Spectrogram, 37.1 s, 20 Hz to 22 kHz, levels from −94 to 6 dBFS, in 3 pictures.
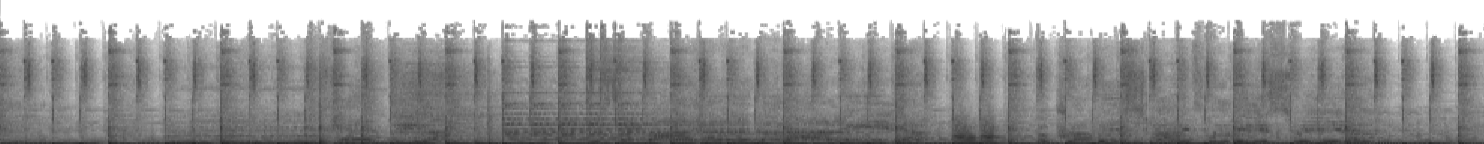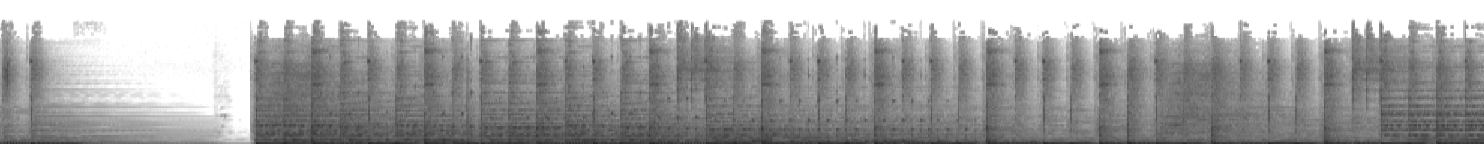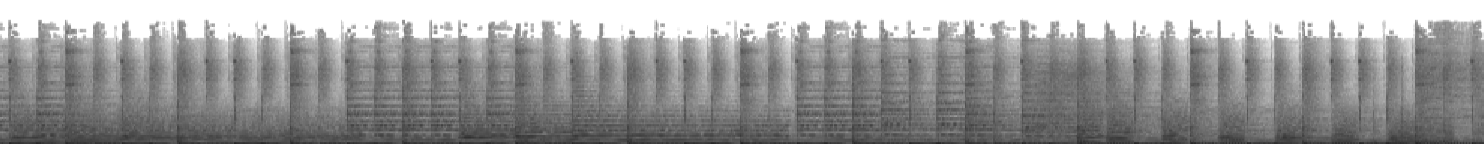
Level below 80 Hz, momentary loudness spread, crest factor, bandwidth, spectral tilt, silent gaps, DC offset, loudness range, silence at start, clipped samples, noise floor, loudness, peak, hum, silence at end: -18 dBFS; 3 LU; 14 dB; 19 kHz; -4.5 dB/octave; none; 1%; 2 LU; 0 s; under 0.1%; -50 dBFS; -16 LUFS; 0 dBFS; none; 0 s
